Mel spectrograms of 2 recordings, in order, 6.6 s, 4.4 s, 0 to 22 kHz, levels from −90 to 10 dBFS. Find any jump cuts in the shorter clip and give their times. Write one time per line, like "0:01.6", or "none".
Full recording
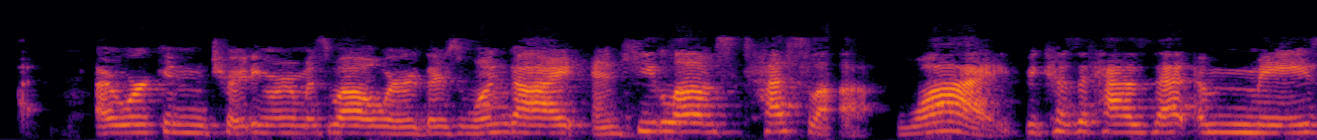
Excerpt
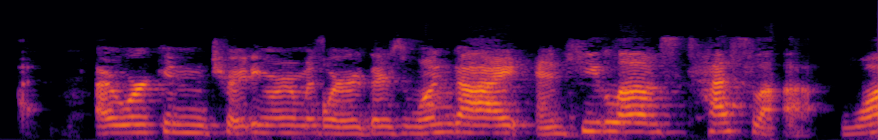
0:01.6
